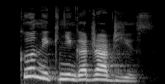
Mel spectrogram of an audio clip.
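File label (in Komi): кӧні книга джаджйыс, Komi, female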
